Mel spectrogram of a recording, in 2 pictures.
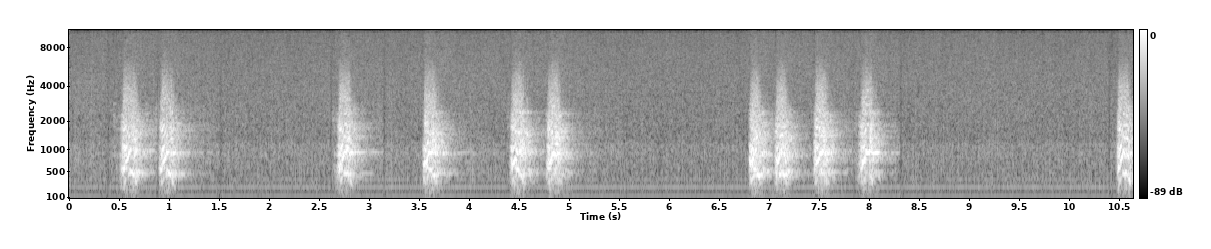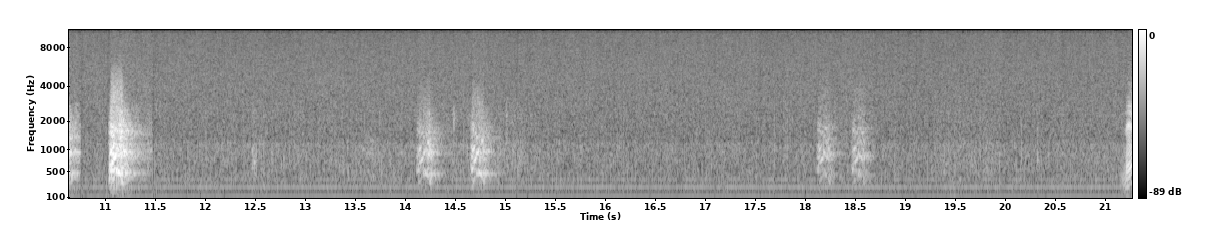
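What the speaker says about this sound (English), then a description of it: "Come on back here, you fool hound." A hound dog barks in a rural valley, loosing short bursts of yelps in clusters of two to four with pauses between, moderately near over a steady low hum.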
